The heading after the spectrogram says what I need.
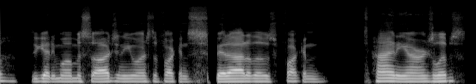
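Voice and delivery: ordinary talk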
